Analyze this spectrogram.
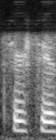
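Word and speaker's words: Circe: I was calling it Cersei as well but I believe in Greek you have to pronounce it kir yeah and um yeah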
